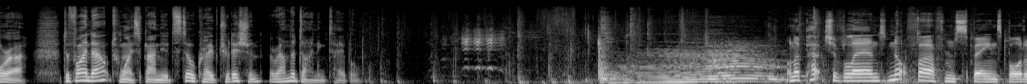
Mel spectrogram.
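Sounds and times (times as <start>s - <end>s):
speech: 0.0s - 4.0s, 7.9s - 10.2s
outdoor rustling: 3.1s - 10.2s
cow mooing on grazing land near a stone monastery in Zamora, Spain: 6.0s - 8.2s.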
